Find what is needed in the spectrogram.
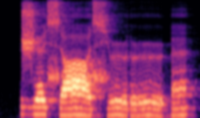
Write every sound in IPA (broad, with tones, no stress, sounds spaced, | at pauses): ʒ ɛ˧ ɕ aː˩˧˩ ɕ øː˩˧˩ ɾ øː˩˧˩ ʔ ɛ̃˧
